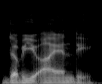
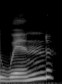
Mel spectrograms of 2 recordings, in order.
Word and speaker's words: wind: W I N D can be wind rhyming with send. That's the noun. Moving air. Or wind rhyming with find.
